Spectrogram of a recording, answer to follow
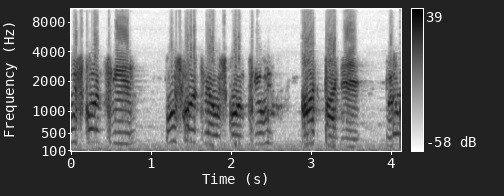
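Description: Speech: a caller talking over a telephone line, in short phrases with brief pauses.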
